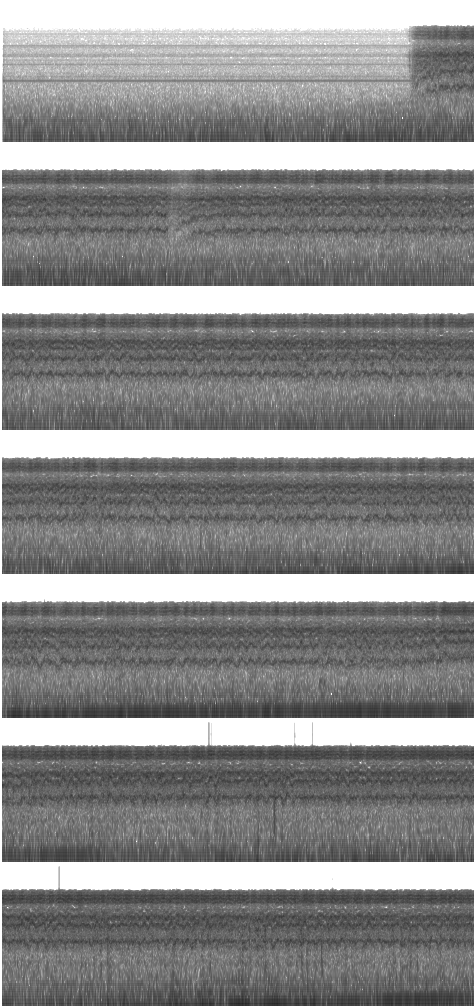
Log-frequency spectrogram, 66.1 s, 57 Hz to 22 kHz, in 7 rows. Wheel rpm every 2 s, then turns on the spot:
0, 0, 0, 10, 130, 160, 140, 160, 160, 160, 160, 160, 160, 160, 160, 170, 160, 160, 160, 160, 160, 160, 160, 200, 230, 230, 240, 240, 230, 230, 230, 230, 240.
none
